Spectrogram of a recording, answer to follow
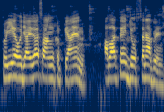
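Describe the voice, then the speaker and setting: A man teaching an exam-prep spelling lesson at a board, asking a question and answering it himself, slowing down on each correct word. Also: sits high, fairly even intonation. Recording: dull lo-fi sound.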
